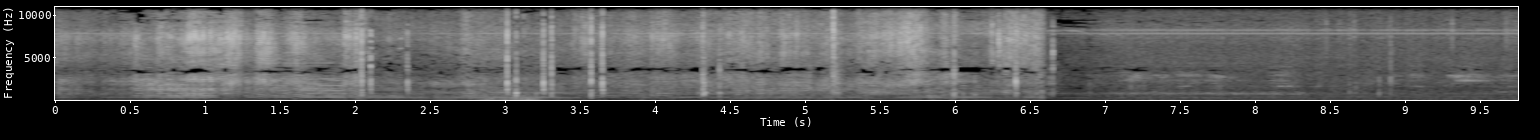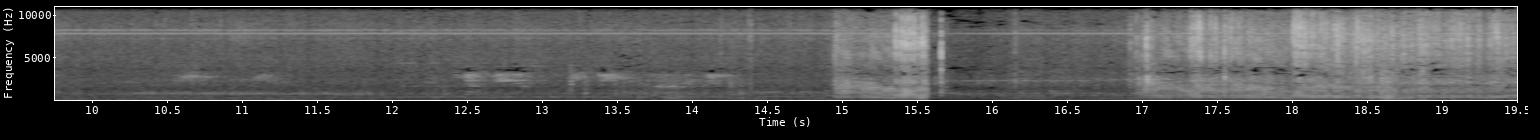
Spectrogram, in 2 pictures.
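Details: Teddy bear bee trapped inside a house, loud harmonic buzzing bursts with clattering knocks, a quieter steady hum in the middle, then buzzing resumes strongly.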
